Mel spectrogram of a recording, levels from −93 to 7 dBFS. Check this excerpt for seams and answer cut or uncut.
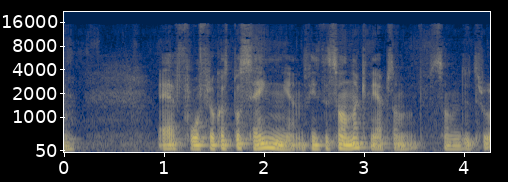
uncut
